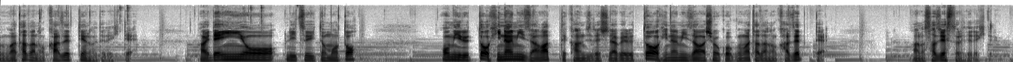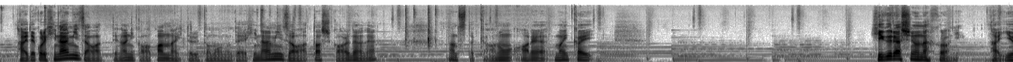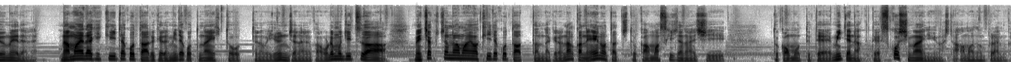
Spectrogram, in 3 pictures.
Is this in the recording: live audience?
no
